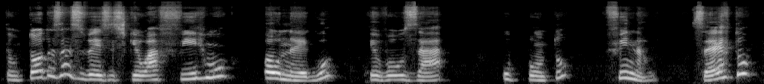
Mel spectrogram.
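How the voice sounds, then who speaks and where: A woman's voice: on the high side, very animated, slow pace. A Brazilian woman teacher giving a remote lesson to first graders in a sing-song, child-directed way. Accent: Brazilian Portuguese.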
